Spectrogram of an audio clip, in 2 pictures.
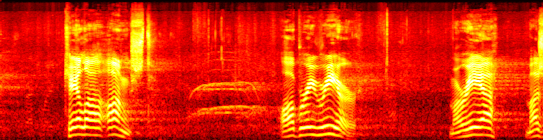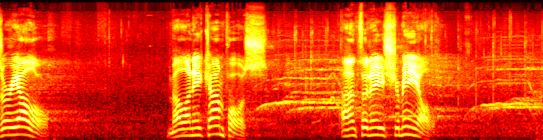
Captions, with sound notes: Kayla Aungst, (cheers) Aubrey Reeher, Mariah Mazzariello, Melanie Campos (cheers and applauds) Anthony Chmiel, Alexis Bastis,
